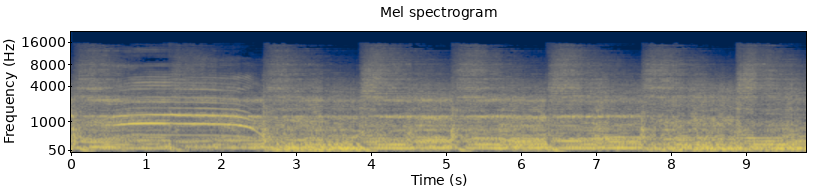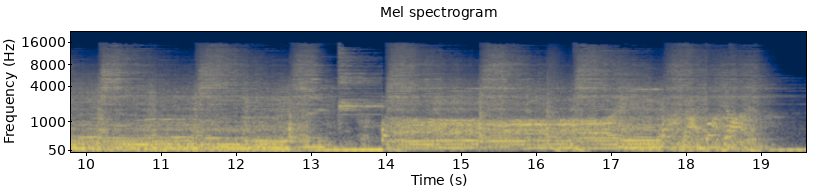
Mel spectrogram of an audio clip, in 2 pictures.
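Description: Heavy metal band playing live: distorted guitars, bass and a drum kit at a slow, heavy pace, with a crashing hit about once a second. A high sustained note bends downward in the first two seconds, and the band stops briefly about two-thirds of the way through before crashing back in.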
